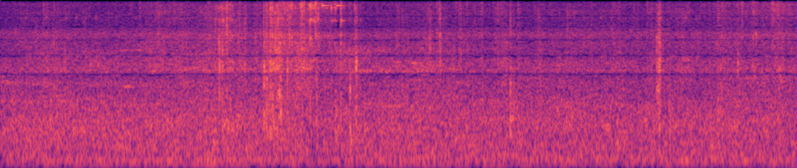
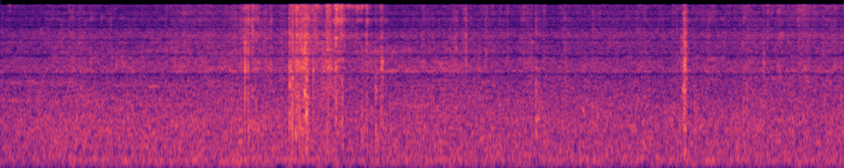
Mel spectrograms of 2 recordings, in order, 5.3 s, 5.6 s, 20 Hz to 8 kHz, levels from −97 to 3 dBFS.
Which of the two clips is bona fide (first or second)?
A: first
